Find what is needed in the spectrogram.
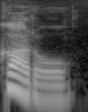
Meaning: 1. stake, post, pole 2. the failing grade, F
- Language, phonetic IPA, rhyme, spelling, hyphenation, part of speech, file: Hungarian, [ˈkɒroː], -roː, karó, ka‧ró, noun, Hu-karó.ogg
